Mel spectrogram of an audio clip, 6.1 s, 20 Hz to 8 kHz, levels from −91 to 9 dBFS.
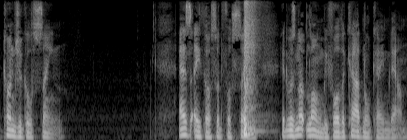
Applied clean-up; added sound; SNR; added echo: none; Snare drum; -2 dB; none.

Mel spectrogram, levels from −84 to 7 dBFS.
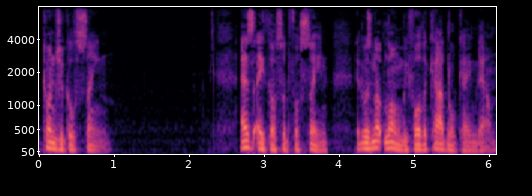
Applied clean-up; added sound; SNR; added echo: none; none; none; none.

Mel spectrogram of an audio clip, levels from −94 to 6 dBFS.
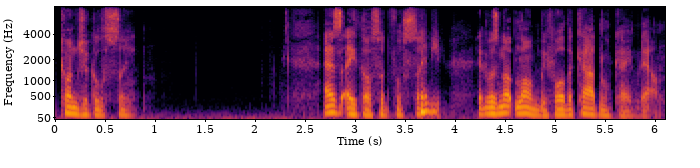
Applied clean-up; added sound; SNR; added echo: neural diffusion model UNIVERSE++.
